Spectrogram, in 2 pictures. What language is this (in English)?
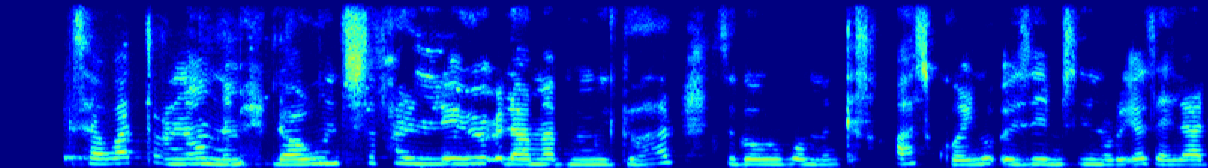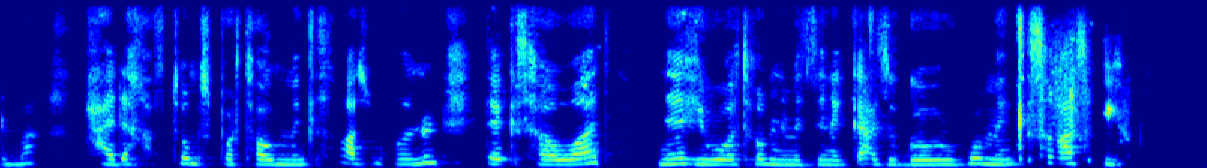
Tigrinya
